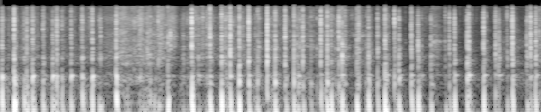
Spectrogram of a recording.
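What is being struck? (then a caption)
Ridged plastic water bottle. An empty, hollow, clear ridged plastic water bottle with a blue cap is crinkled and tapped with fingertips and nails. It makes a rapid, steady run of short, dry, low-pitched taps and thuds with a light crinkling crackle. Each hit dies away almost instantly.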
